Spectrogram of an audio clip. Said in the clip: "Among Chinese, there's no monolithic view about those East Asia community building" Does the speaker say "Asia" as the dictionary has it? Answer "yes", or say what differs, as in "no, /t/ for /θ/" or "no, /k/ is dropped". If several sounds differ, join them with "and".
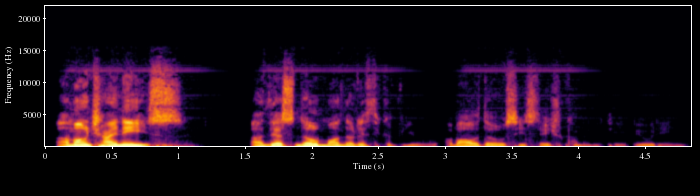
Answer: no, /ʃ/ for /ʒ/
